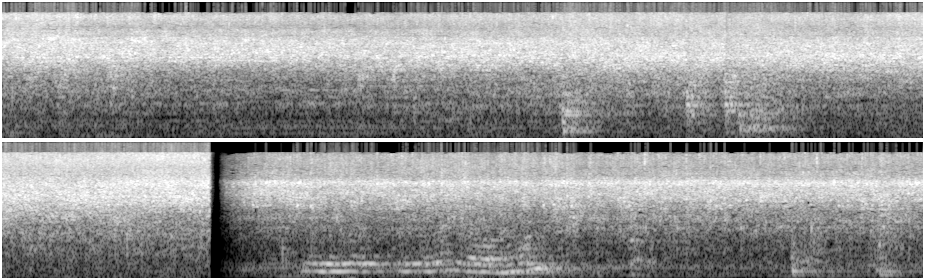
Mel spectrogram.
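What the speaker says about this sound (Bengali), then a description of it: "আমি এখন এই তেলেই দিয়ে দেবো উস্তা" Bitter gourd fries in hot oil with a loud, close, continuous sizzle and occasional stirring scrapes, and a voice briefly speaks over the hiss near the end.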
